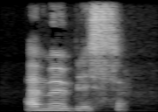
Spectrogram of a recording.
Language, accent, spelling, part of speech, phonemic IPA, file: French, Canada, ameublisse, verb, /a.mœ.blis/, LL-Q150 (fra)-ameublisse.wav
- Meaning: inflection of ameublir: 1. first/third-person singular present subjunctive 2. first-person singular imperfect subjunctive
